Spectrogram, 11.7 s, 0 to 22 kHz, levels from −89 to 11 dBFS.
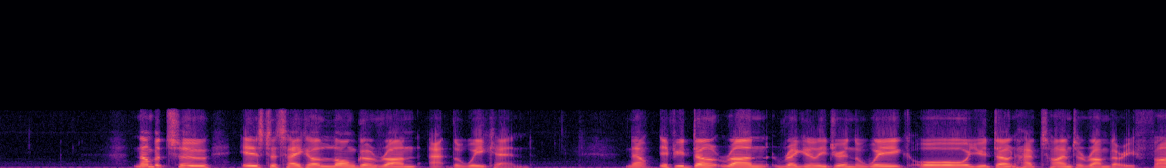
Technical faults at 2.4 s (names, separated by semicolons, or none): none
